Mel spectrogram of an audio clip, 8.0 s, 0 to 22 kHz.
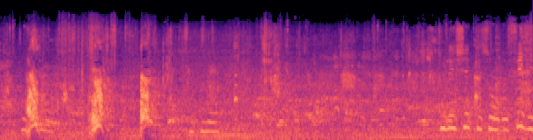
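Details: Hobby, a playful 10-month-old male black Labrador cross with a white bib at a shelter in département 62, gives three sharp barks within the first two seconds, then soft whimpering tones near the end, with people talking throughout.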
